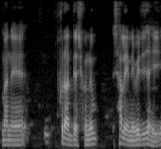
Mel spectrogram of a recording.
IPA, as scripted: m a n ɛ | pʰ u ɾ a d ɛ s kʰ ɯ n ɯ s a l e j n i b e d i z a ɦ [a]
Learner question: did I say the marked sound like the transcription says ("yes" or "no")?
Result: no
